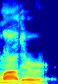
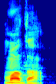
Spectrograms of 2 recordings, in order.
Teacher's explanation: Mareykanka wuxuu leeyahay mother R-ta ayuu muujinayaa. Britishka waxay leeyihiin mother R-ta way qarinayaan.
